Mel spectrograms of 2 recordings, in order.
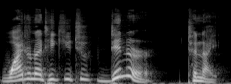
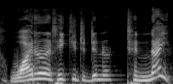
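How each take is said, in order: First: The word dinner carries the emphasis. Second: The word tonight carries the emphasis. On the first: "Tonality on the word dinner" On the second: "Tonality in the word tonight"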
